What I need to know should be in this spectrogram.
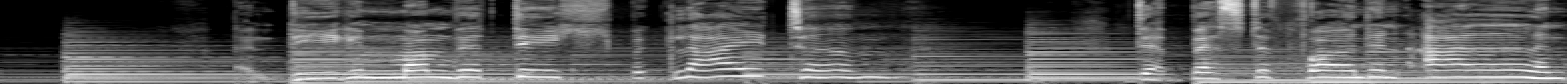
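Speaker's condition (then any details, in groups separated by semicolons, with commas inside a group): No condition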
